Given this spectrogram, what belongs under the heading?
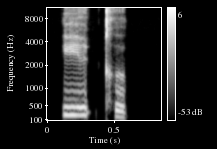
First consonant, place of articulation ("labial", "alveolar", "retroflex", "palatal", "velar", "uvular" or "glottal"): palatal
